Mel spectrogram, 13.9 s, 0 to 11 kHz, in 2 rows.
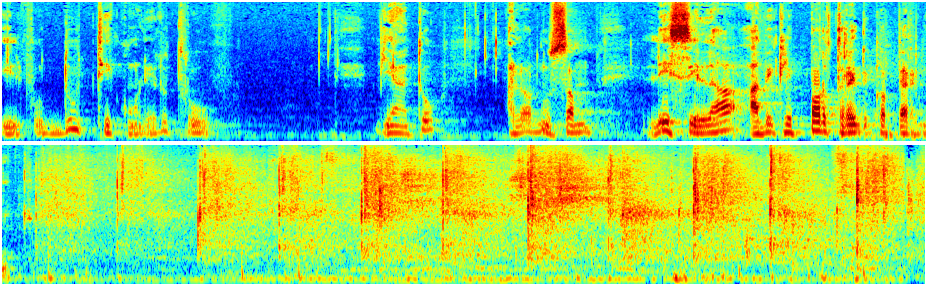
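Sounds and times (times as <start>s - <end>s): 
speech: 0.0s - 1.8s, 2.8s - 7.5s
low hum: 0.0s - 13.8s
footsteps on stone tiles in a large room: 7.1s - 13.8s.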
